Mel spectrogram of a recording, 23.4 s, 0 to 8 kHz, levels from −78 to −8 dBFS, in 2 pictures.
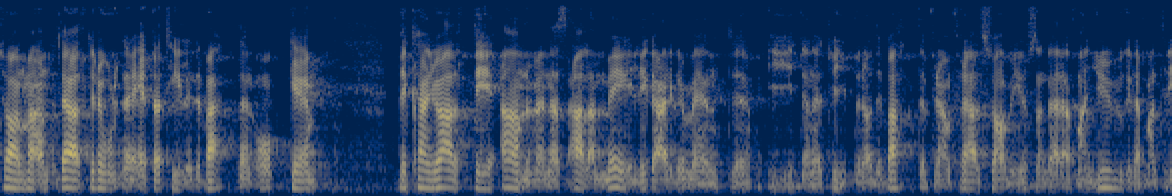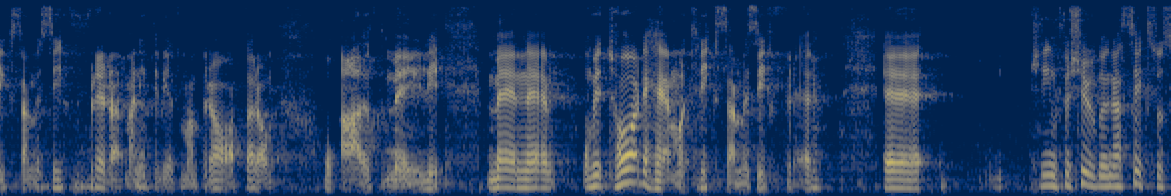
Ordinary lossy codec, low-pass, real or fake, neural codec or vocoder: none; 7.2 kHz; fake; vocoder, 22.05 kHz, 80 mel bands, HiFi-GAN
